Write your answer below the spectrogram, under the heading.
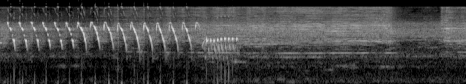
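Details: Canary song as a lure for a young canary to learn from: a quick series of downward-sweeping chirps, then a brief whistle, fading into steady hiss.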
